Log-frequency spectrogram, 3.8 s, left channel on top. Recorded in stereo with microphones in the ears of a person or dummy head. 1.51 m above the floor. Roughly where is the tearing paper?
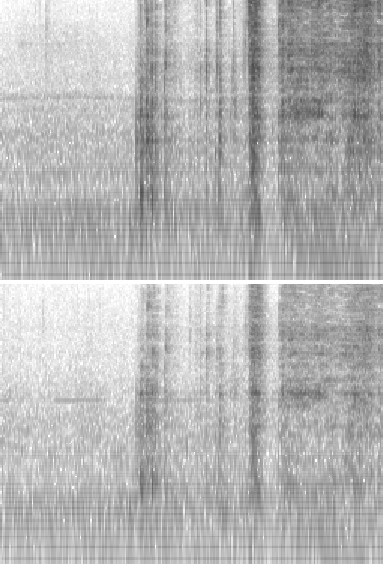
Left.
